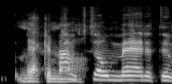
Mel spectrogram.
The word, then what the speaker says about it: Mackinac: Mackinac City is N-A-C. And Mackinac Island is N-A-W. But they're both pronounced Mackinac.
